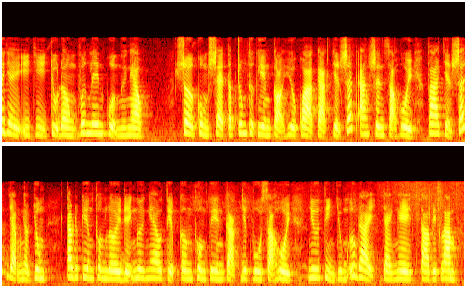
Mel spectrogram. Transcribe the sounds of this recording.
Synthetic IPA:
ə˧jzə̰˧˩jʔḭ˧˩˦t͡ɕi˨˦t͡ɕṵ˧˩ɗə̰˧˨wŋ͡mvɨ˧əŋle˧nku˧˩əŋɨ˨˩əjŋɛ˨˩w | sə̰ː˧˨kʊ̰˧˥ŋ͡msɛ̰˧˥t̪ə˨˩p̚t͡ɕʊ˧ŋ͡mt̪ʰɨ˨˩k̚hḭ˧˨ənkɔ˨˦ɦḭ˧˨əwkwaː˧˩kaː˦˥k̚t͡ɕï˨˦ŋ̟sa˦˥jk̟̚ʔaː˧nsï˧ŋ̟sa̰ː˧˥ɦo̰˧˨jvaː˨˩t͡ɕï˨˦ŋ̟sa˦˥jk̟̚zaː˧˩mŋɛ˨˩wt͡ɕʊ˧ŋ͡m | t̪a̰ː˧˨ɗi˨əwkḭ˧˨ənt̪ʰwə̰˧˨nləː˨˩jɗe˧˩ŋɨ˨˩əjŋɛ˧˨˩wt̪i˦˥əp̚kə˨˩nt̪ʰwə̰˧˨nt̪i˨ənkaː˦˥k̚zï˨˩t̟̚vṵ˧˨sa̰ː˧˥ɦo̰˧˨jɲɨ˧t̪i˨˧˩ənzʊ˧˩ŋ͡mʔɨ˦˥p̚ɗa̰ː˧˨jzaː˧˩jŋɛ˧t̪a̰ː˧˨˩vi˨˩ət̚laː˨˩m

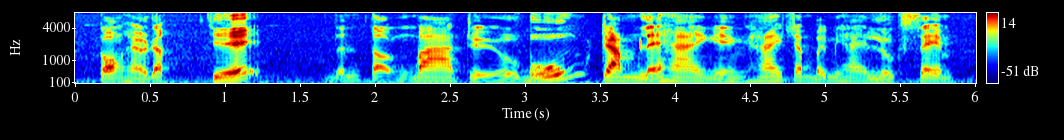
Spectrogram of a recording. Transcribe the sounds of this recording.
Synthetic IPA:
kɔ˧nɦɛ˧˩wɗə˦˥t̚t͡ɕe˨˦ | ɗe˨˦ŋ̟t̪ə̰˧˨nɓaː˧t͡ɕḭ˧˨əwɓo˨˦nt͡ɕa˧mlɛ̰˧˥ɦaː˧jŋɛː˨˩nɦaː˧jt͡ɕa˧mɓa˧˩jmɨ˧jɦaː˧jlɨ˨˩ək̚sɛ˧m

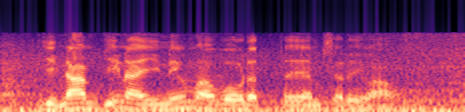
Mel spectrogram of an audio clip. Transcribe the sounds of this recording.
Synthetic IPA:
vi˨˩t̚naː˧mt͡ɕi˦˥k̚na˨˩jne˨˦wmaː˨˩vo˧ɗï˨˩k̟̚t̪ʰi˨˩ʔɛ˧msɛ̰˧˥ɗi˧˩ɓaː˧˩w

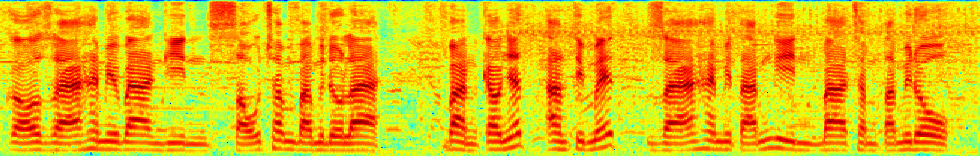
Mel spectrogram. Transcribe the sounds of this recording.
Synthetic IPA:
kɔ˨˦zaː˨˦ɦaː˧jmɨ˧əjɓaː˧ŋi˨˩nsa˨˦wt͡ɕa˧mɓaː˧mɨ˧əjɗo˧laː˧ | ɓaː˧˩nkaː˧wɲə˦˥t̚ʔaː˧nt̪i˧me˦˥t̚zaː˨˦ɦaː˧jmɨ˧əjt̪aː˨˦mŋi˨˩nɓaː˧t͡ɕa˧mt̪aː˨˦mːɨ˧əjɗo˧

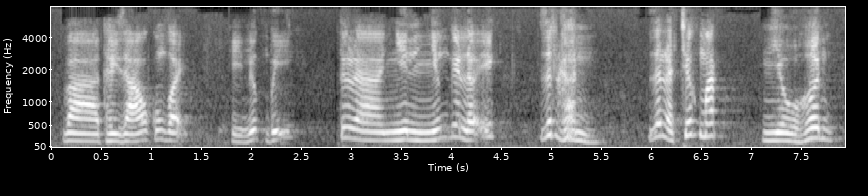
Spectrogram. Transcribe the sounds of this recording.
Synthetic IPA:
vaː˨˩t̪ʰə˨˩jzaː˨˦wkʊ̰˧˥ŋ͡mvə̰˧˨j | t̪ʰi˨˩nɨ˦˥ək̚mḭ˧˥ | t̪ɨ˦˥k̚laː˨˩ɲi˨˩nɲɨ̰˧˥ŋkaː˨˦jlə̰ː˧˨jʔï˦˥k̚ | zə˦˥t̚ɣə˨˩n | zə˦˥t̚laː˨˩t͡ɕɨ˦˥ək̚ma˦˥t̚ | ɲi˨˩əwɦəː˧n

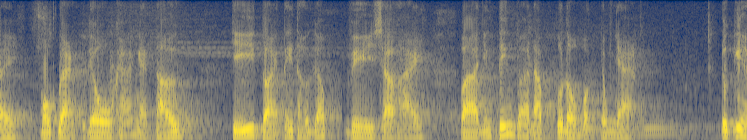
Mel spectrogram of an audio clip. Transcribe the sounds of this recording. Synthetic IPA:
mo˨˩t̚ɗwa̰ː˧˨nvḭ˧ɗe˧o˧xaː˨˦ŋa̰ː˧˨˩t̪ʰəː˧˩˨ | t͡ɕi˧˩t̪waː˨˩nt̪i˨˦t̪ʰɨ̰˧˩ɣə˦˥p̚vi˨˩sə̰ː˧˨ɦa̰ː˧˨jvaː˨˩ɲɨ̰˧˥ŋt̪i˨˦əŋvaː˧ɗa˨˩p̚ku˧˩əɗo̰˧˨və˨˩t̚t͡ɕɔ˧wŋ͡mɲaː˨˩ | ɗɨ˨˩ək̚ki˧

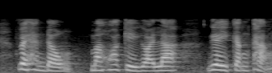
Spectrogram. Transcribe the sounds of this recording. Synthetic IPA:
ve˨˩ɦa˨˩ŋ̟ɗə̰˧˨wŋ͡mmaː˨˩ɦwaː˧ki˨˩ɣɔ̰˧˨jlaː˨˩ | ɣə˧jka˧ŋt̪ʰa˧˩ŋ

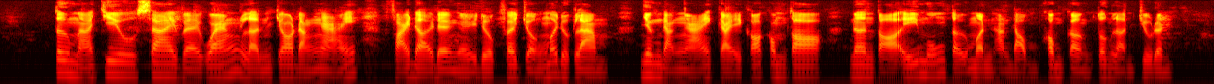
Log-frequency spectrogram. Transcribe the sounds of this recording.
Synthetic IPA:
t̪ɨ˧ma̰ː˧˥t͡ɕi˧əwsaː˧jvḛ˧˨kwaː˨˦ŋlḛ˧˨nt͡ɕɔ˧ɗa̰˧˨ŋːa̰ː˧˥jfaː˧˩jɗə̰ː˧˨jɗe˨˩ŋḭ˧˨ɗɨ˨˩ək̚fe˧t͡ɕwə̰˧˥nməː˨˦jɗɨ˨˩ək̚laː˨˩mɲɨ˧ŋɗa̰˧˨ŋŋa̰ː˧˥jkə̰˧˨jkɔ˨˦kə˧wŋ͡mt̪ɔ˧ne˧nt̪ɔ˧˩ʔi˨˦mu˨˦ənt̪ɨ̰˧˨mï˨˩ŋ̟ha˨˩jŋ̟ɗo̰˧˨wŋ͡mxə˧wŋ͡mkə˨˩nt̪wə˧nlḛ˧˨nt͡ɕi˧˩əwɗï˨˩ŋ̟

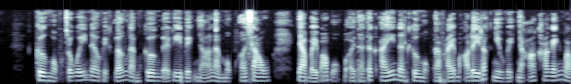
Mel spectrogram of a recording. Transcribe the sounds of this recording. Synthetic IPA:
kɨ˧əŋmʊ˨˩k͡p̚t͡ɕu˨˦wʔi˨˦ne˧wvi˨˩ək̚ləː˨˦nlaː˨˩mkɨ˧əŋɗe˧˩ɣi˧vi˨˩ət̚ɲɔ̰˧˩laː˨˩mːʊ˨˩k͡p̚ʔəː˧˩sa˧wzaː˧wɓḭ˧˨ɓaː˨˦wɓu˨˩ək̚ɓəː˧˩jt̪ʰḛ˧˩t̪ʰɨ˦˥k̚ʔə˨˦jne˧nkɨ˧əŋmʊ˨˩k͡p̚ɗa̰ː˧˥faː˧˩jɓɔ˧˩ɗi˧zə˦˥t̚ɲi˨˩əwvi˨˩ət̚ɲɔ˧˩˨xɔ˨˦ɣa˨˦ŋvaː˨˩

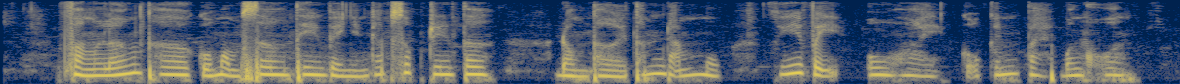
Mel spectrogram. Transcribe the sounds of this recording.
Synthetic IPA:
fə˨˩nləː˨˦nt̪ʰəː˧ku˧˩əmɔ̰˧˨wŋ͡msəː˧ŋt̪ʰi˧ənve˨˩ɲɨ̰˧˥ŋkaː˦˥p̚sʊ˦˥k͡p̚t͡ɕi˧əŋt̪ɨ˧ | ɗə˨˩wŋ͡mt̪ʰəː˨˩jt̪ʰə˨˦mɗa˧˩mːo˨˩t̚ | xi˨˦vḭ˧˨ | ʔu˧hwaː˨˩jku˧˩kï˨˦ŋ̟vaː˨˩ɓə˧nxwə˧n

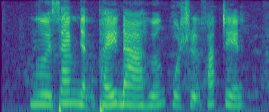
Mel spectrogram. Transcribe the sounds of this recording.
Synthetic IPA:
ŋɨ˨˩əjsɛ˧mɲə̰˧˨nt̪ʰə˨˦jɗaː˨˩ɦɨ˨˦əŋku˧˩əsɨ̰˧˨faː˦˥t̚t͡ɕi˨˩˦ən

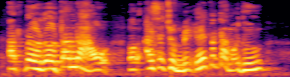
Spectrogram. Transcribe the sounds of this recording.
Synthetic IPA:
ʔa˨˩t̪əː˨˩əː˧˩t̪aː˧nɗaː˧˩˨wʔəː˨˩ʔaː˧jsɛ̰˧˥t͡ɕwə˧˩nɓḭ˧˨he˦˥t̪̚ə˦˥t̚kaː˧˩mɔ̰˧˨t̪ɨ˨˦

